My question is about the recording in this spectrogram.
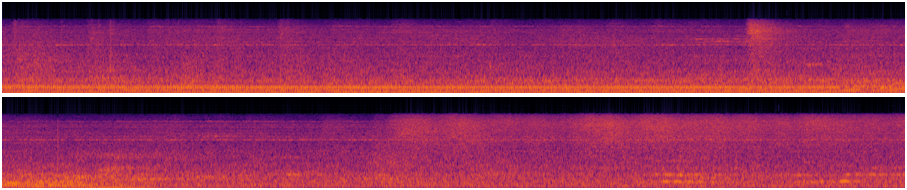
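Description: Chisel mortiser running: a steady motor hum for the first eight seconds or so, then a noisier, even machine sound, with hissy bursts near the end.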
